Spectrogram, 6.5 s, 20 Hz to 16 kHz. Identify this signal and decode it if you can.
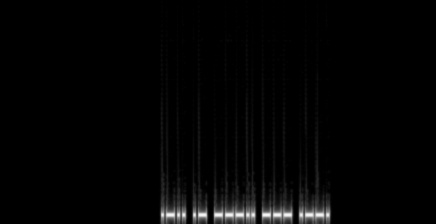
Morse code, heard as a keyed tone, about 30 wpm, 700 Hz. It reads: LA8OP
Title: DXCC-100 Call Signs - 5 Characters - Repeated 3x - 30wpm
